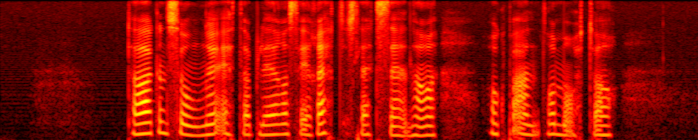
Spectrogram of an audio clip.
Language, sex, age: Norwegian, female, 39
